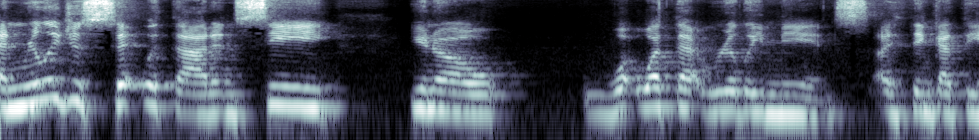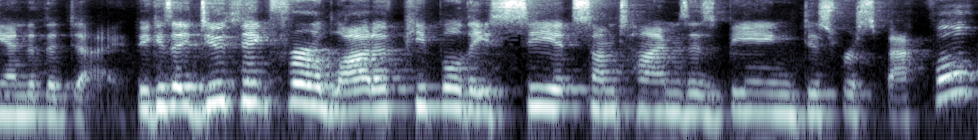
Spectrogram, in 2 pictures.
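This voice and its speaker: At a fairly quick pace, a woman speaks in a fairly high, somewhat breathy voice with ordinary pitch variation. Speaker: podcast guest. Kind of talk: casual interview conversation. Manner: fast.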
